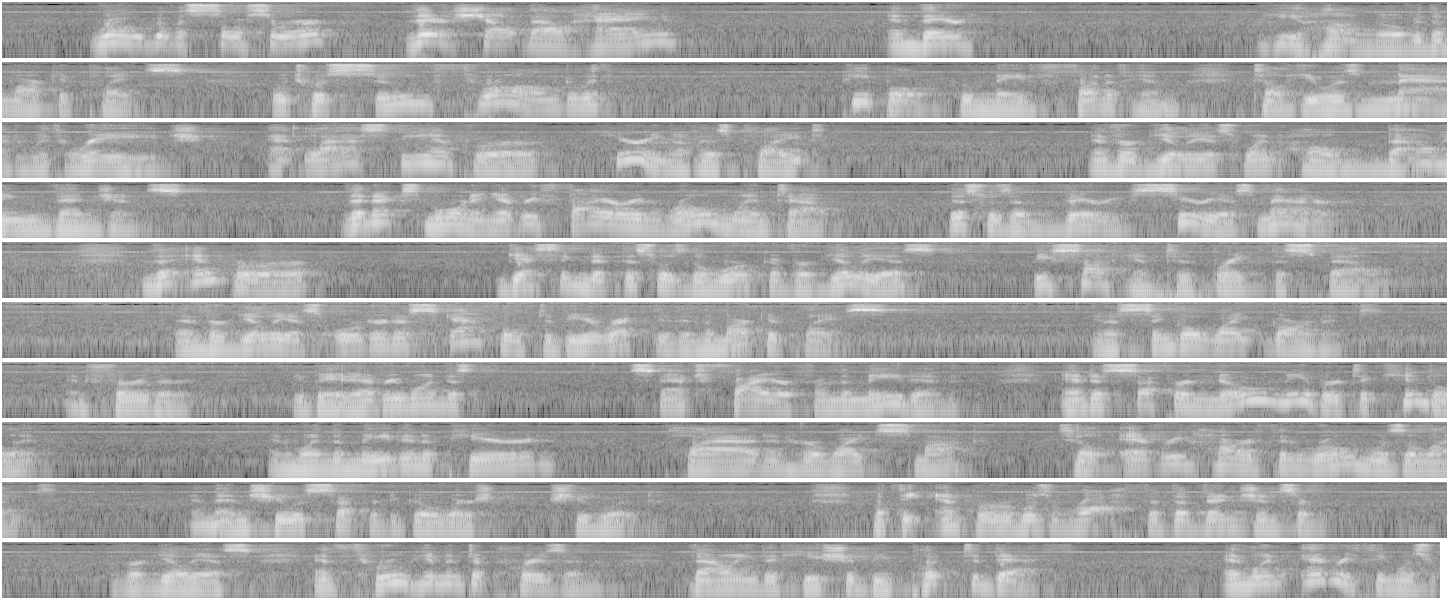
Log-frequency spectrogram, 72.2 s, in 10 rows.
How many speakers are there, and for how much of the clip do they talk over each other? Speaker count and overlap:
1, no overlap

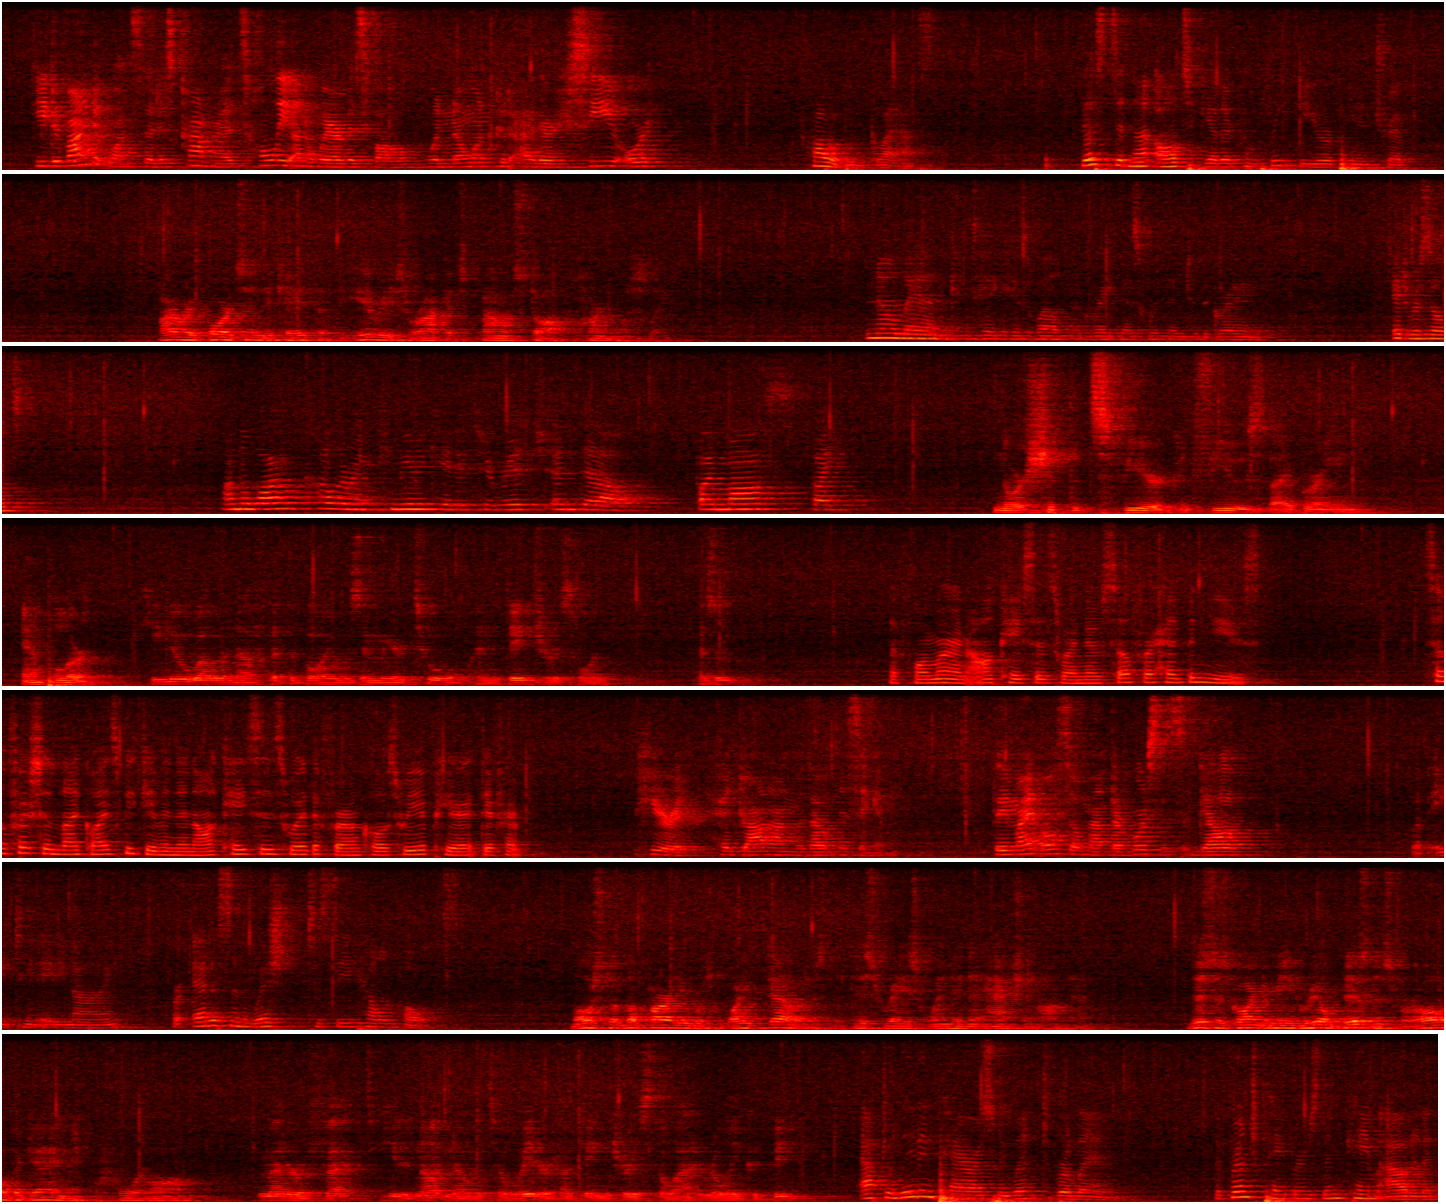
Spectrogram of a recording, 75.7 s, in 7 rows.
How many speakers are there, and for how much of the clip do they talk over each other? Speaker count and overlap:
8, no overlap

